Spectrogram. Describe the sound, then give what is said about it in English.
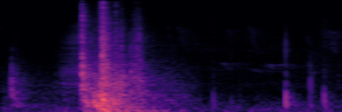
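A door swings shut with a solid thud, followed by a few faint clicks and knocks as the latch settles, with no one speaking. “He closes the door.”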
